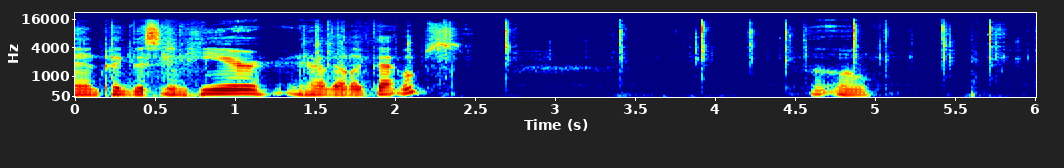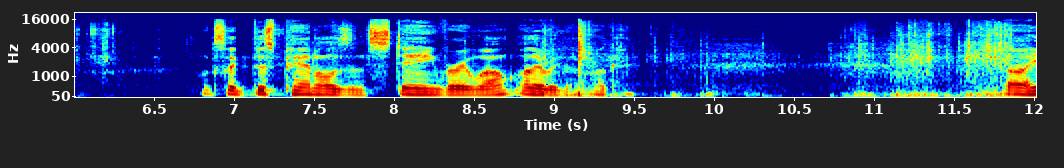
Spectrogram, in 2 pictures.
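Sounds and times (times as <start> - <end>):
toy truck wheels rolling on table: 10.7 - 12.0.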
